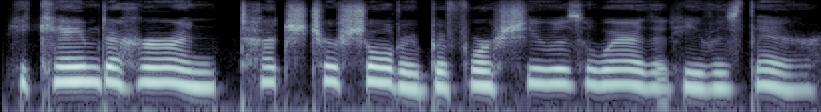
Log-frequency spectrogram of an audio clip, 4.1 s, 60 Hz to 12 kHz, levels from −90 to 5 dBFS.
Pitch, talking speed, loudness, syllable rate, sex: 215 Hz, 235 wpm, -17 LUFS, 5.7 syllables/s, female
